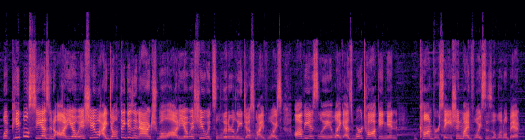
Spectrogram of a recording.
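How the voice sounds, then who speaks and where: A woman chatting casually as a livestream host, rambling and slangy in a giggly way, close to the microphone. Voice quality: high-pitched when excited. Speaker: live streamer, host. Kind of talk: casual livestream chat with viewers. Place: soundproofed room at home. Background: faint music.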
